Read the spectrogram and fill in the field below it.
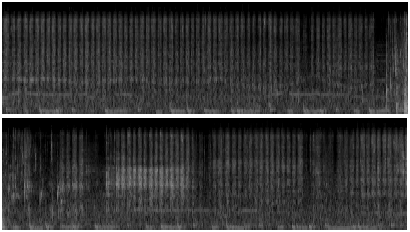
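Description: Sandpaper rubs steadily over a small soapstone polar bear carving, a continuous gritty scraping in close rhythmic strokes, briefly interrupted by a sharp knock and a louder, brighter stretch of rubbing.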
